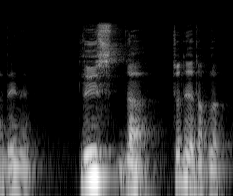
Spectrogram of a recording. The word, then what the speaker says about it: plus: đấy chúng ta phải phát âm là plus plus giống như trên này Plus khu vườn của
